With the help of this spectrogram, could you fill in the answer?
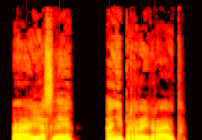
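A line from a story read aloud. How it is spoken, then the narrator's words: Slightly uncertain question. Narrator (Russian): немного неуверенно спросил кот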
